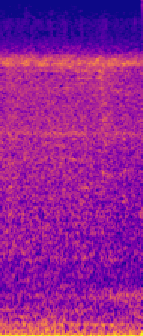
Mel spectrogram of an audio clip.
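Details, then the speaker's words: OBS truck after a top-end rebuild, coolant filled, all gauges working, exhaust not yet fitted: deep, smooth, very even low rumble, barely audible, no ticks or misses; a healthy quiet idle. "Nothing. barely hear it. Now, exhaust is next, everybody."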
